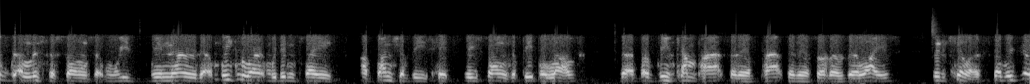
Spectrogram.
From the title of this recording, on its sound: calls us for a chat.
